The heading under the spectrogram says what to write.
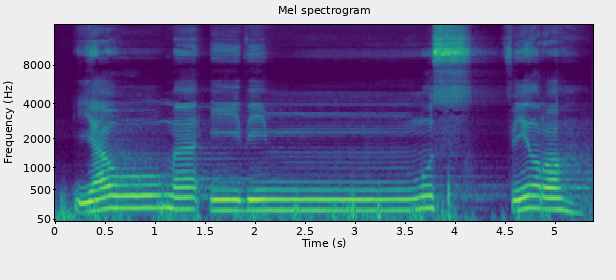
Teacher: Huruf tanwin in bertemu dengan mim bertasdid ya, harokat tanwin bertemu dengan mim, maka tanwinnya masuk dan melebur ke huruf mim ya, dan seakan-akan menyebut huruf mim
